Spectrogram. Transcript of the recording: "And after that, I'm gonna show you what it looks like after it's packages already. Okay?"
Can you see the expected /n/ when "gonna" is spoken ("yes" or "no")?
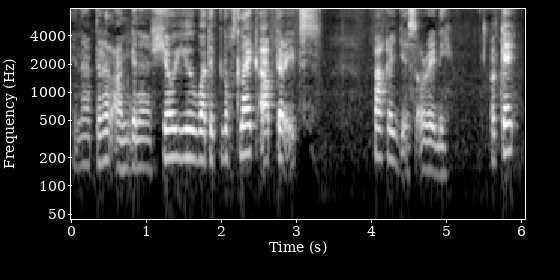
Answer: yes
